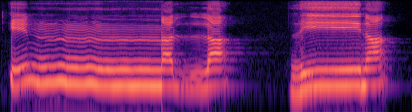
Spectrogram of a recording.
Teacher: لام کو الف کو چھوڑ دیں گے، نون کو ڈائریکٹ لام سے ملائیں گے، ان اللہ ذینا، ذال کے بعد جو یا ہے یہ یا مدہ ہے، ایک الف کی مقدار لمبا کر کے پڑھا جائے گا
